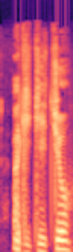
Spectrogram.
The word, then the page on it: akì kíicú: apatani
